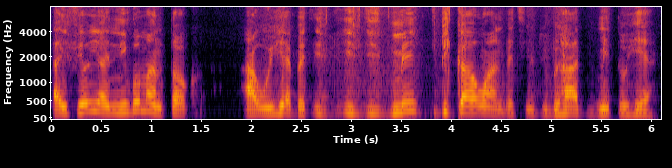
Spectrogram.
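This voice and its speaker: Hesitant Nigerian interviewee, mellow and slightly high voice. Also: male voice, lively intonation, brisk, no room sound. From Etche, Rivers State, Nigeria. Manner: hesitant, many fillers and restarts.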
